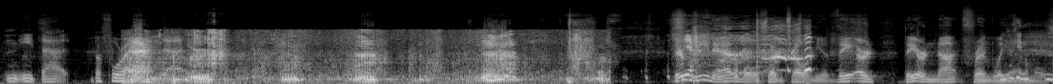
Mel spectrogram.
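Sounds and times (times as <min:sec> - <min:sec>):
speech: 0:00.0 - 0:03.0, 0:06.8 - 0:10.5
faint noise: 0:00.0 - 0:10.5
pig grunting and snorting: 0:01.2 - 0:06.3
laughter: 0:04.6 - 0:08.8.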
